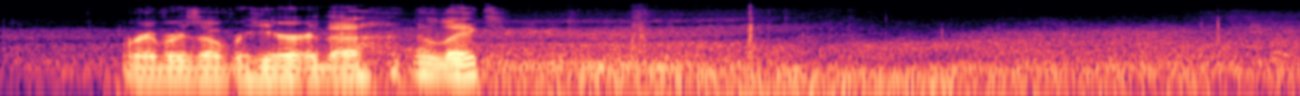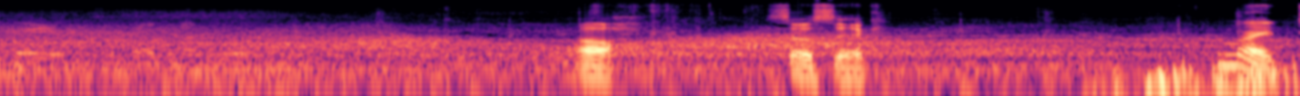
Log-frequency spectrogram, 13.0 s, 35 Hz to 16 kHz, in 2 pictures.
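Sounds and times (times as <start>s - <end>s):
wind: 0.0s - 13.0s.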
